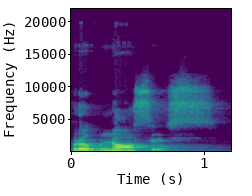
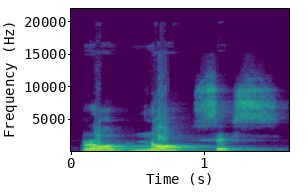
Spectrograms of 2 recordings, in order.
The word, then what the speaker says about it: prognosis: here and that is prognosis rhymes with diagnosis okay so look at the stress prognosis it's a three syllable word the stress is on the middle syllable doctor's prognosis diagnosis okay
